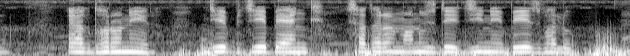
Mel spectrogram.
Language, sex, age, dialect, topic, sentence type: Bengali, female, 18-24, Western, banking, statement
